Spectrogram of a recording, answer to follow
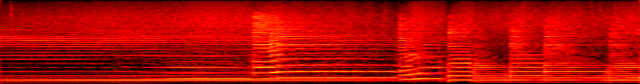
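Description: Electric guitar and bass playing long held, droning tones through effects, with notes sliding up to new pitches about three and five seconds in and a low bass note coming in around six seconds.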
